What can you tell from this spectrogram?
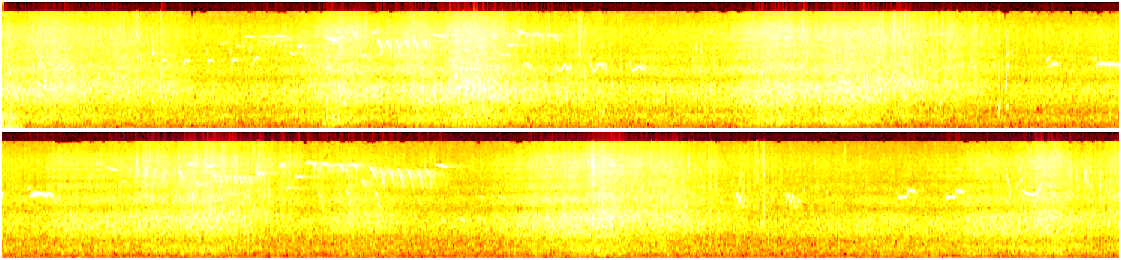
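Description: Nature ambience: flowing water that rises and falls every five or six seconds, with small birds chirping and trilling over it.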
